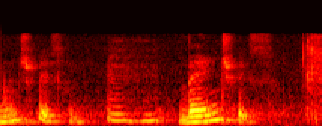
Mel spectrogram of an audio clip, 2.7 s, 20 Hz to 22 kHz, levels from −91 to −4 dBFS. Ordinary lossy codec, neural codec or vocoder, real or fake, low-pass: none; vocoder, 44.1 kHz, 128 mel bands, Pupu-Vocoder; fake; 7.2 kHz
